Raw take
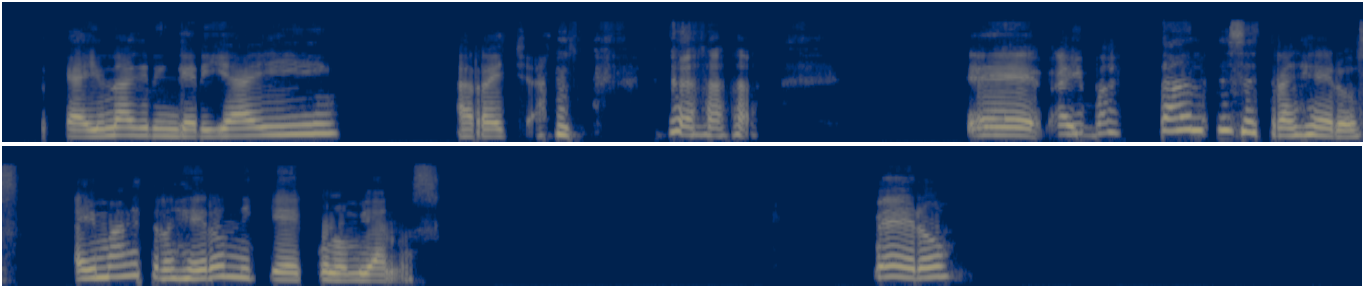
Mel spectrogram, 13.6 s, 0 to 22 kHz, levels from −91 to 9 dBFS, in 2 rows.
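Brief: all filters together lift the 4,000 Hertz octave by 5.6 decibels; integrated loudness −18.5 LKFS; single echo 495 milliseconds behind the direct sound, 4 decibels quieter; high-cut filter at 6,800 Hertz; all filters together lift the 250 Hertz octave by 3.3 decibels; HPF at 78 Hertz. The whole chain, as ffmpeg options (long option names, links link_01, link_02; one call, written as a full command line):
ffmpeg -i in.wav -af "highpass=78,lowpass=6800,equalizer=frequency=250:width_type=o:gain=4,equalizer=frequency=4000:width_type=o:gain=8,aecho=1:1:495:0.631,volume=11.5dB" out.wav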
